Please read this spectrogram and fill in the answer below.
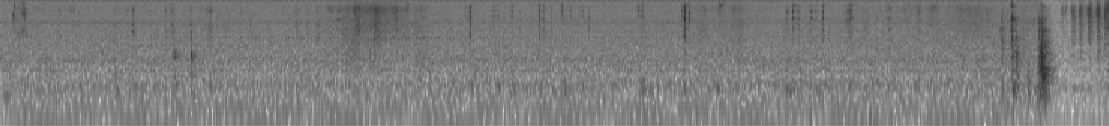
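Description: Hand chisel paring excess solder off a steel rifle barrel beside a soldered tenon: faint, scattered scrapes and ticks of steel on metal over a steady shop hum, with one louder knock just before the end.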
